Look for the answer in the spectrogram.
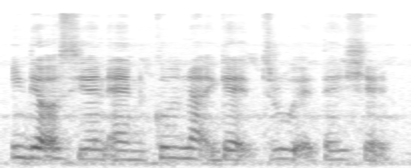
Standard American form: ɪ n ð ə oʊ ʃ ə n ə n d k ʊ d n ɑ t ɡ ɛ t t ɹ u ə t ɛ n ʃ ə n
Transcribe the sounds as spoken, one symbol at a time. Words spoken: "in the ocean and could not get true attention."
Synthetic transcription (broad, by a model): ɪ n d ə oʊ s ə n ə n k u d n ɑ t ɡ ɛ t t ɹ u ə t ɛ n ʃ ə n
